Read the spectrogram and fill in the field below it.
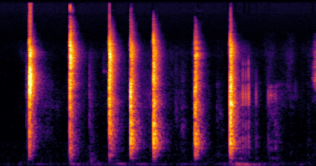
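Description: Seven sharp hand claps ring out one after another at a loose, uneven pace, close and crisp against near silence, with a softer tap or two trailing at the end.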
